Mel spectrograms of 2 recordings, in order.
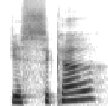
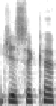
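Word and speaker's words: Jeszka: It's So, it's spelled J E S Z K A C R A F Ts. That's like J Jessica J Jessica Crafts.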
